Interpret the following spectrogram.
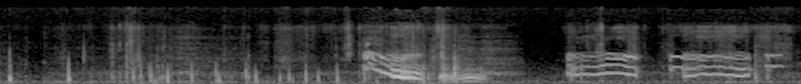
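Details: Beagle puppy playing with a bag indoors: soft rustling and clicks, then a loud falling whine around four seconds, followed by two steady wavering whines near the end.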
